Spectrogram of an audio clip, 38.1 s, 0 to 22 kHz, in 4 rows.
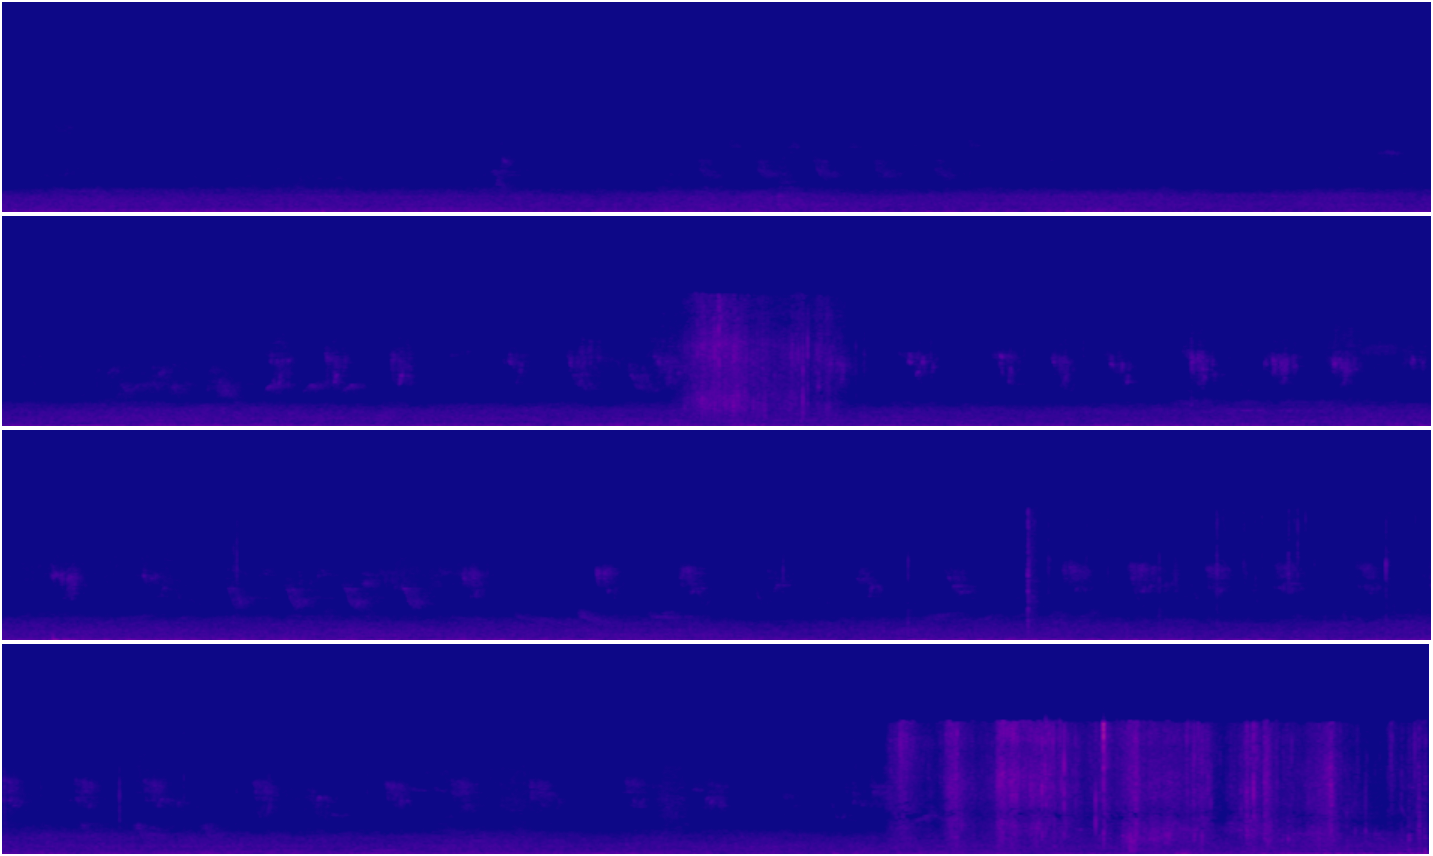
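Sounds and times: outdoor background noise: 0.0s - 38.0s
small birds chirping: 10.2s - 38.0s.

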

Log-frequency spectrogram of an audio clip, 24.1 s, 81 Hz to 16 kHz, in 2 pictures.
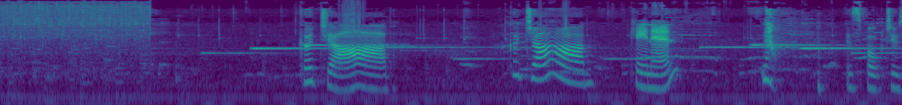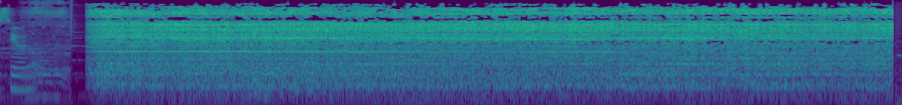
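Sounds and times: leaf blower running: 12.4s - 24.0s.

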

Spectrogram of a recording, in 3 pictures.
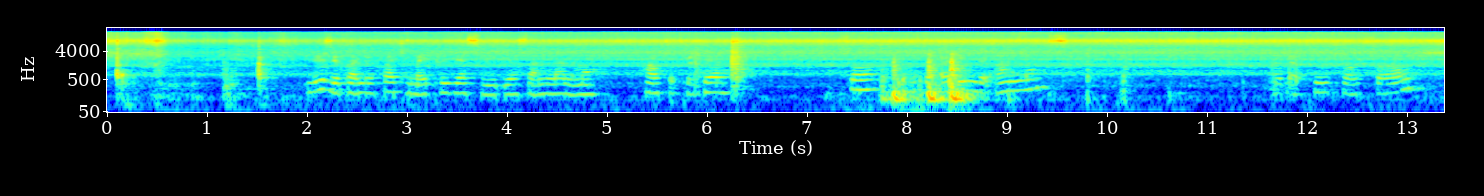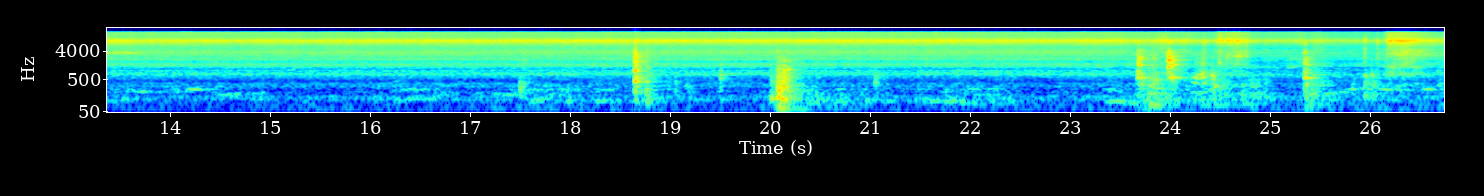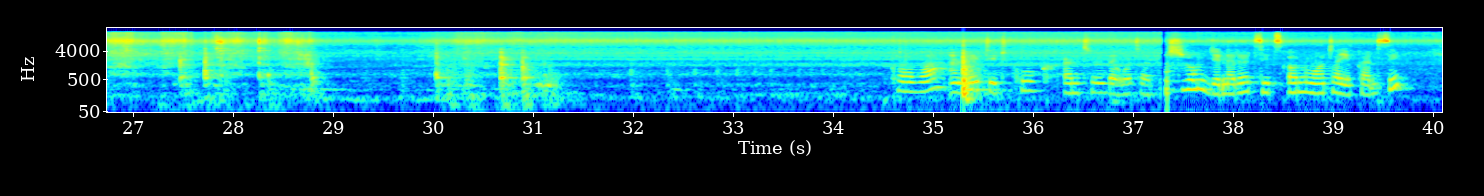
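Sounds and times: mushrooms sizzling in oil: 0.0s - 40.0s
wooden spoon scraping a pot: 23.7s - 29.0s.

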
